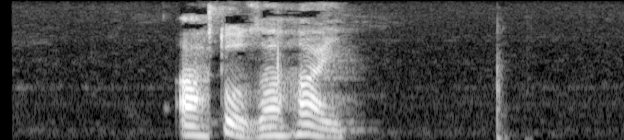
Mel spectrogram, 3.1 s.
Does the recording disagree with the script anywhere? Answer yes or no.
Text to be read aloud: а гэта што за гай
yes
